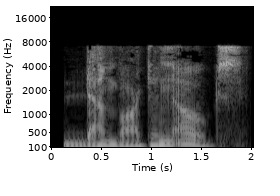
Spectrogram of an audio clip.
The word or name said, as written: dumbarton oaks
